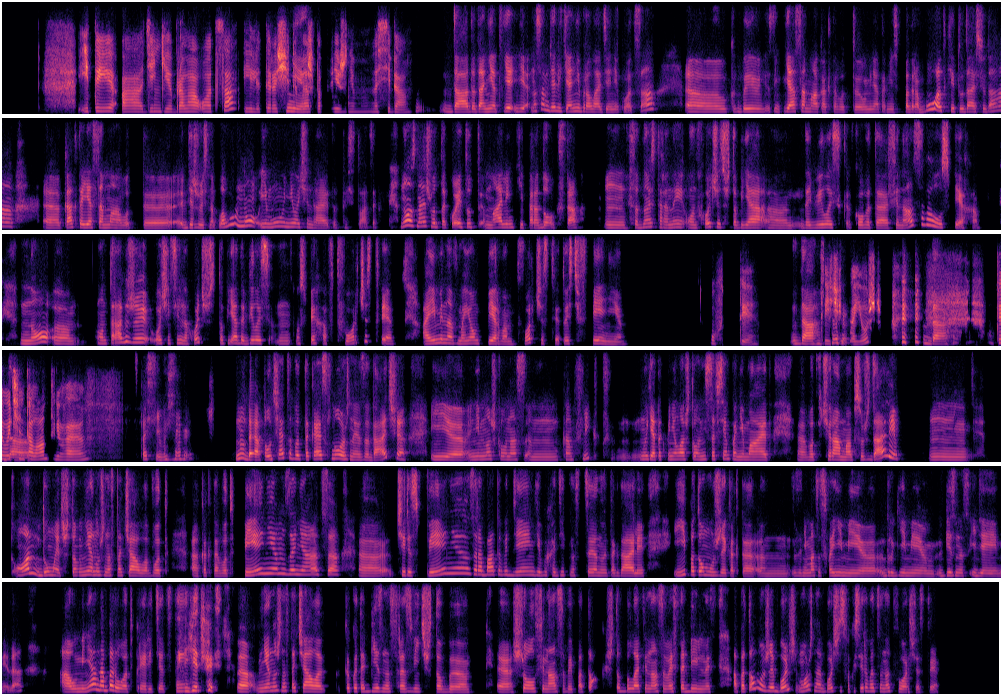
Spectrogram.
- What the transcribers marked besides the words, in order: tapping; chuckle; other background noise; laugh; laughing while speaking: "стоит"
- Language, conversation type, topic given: Russian, advice, Как понять, что для меня означает успех, если я боюсь не соответствовать ожиданиям других?
- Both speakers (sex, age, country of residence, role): female, 35-39, France, user; female, 50-54, United States, advisor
